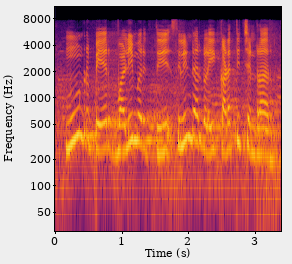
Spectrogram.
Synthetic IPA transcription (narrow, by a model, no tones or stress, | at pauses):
muːndrɯpeːɾʋɐɭɪmɐɾɯt̪ːɯsɪlɪnɖɐɾɣɐɭɐɪkːɐɽɐt̪ːɪt͡ʃːɛndraːɾ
